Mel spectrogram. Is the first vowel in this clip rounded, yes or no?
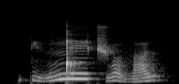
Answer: yes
